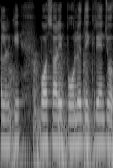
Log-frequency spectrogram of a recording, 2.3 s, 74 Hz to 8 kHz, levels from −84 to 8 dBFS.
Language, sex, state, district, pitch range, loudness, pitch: Hindi, male, Bihar, East Champaran, 145-155 Hz, -26 LUFS, 150 Hz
